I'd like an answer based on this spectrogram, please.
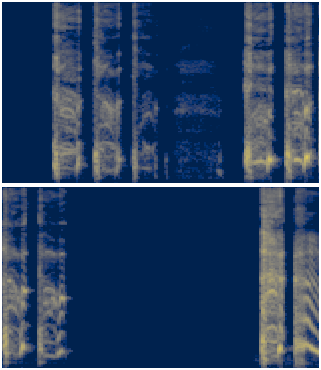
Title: Sound Effect - Coughing Women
